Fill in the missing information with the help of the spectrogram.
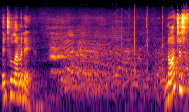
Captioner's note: audience laughing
